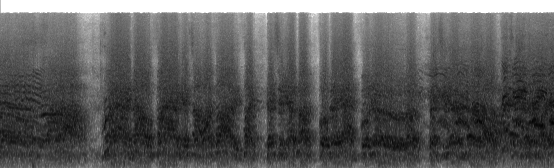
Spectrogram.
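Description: A group of young men sing loudly together, shouting the words close by.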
